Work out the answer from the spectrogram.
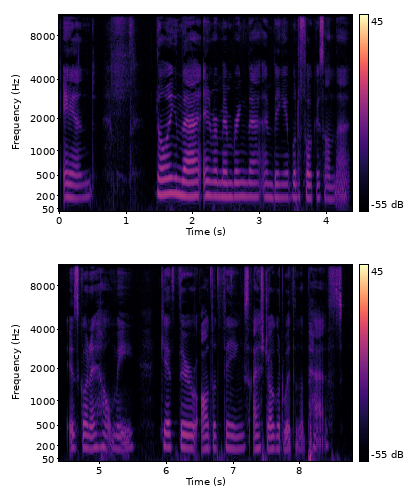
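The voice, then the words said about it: Tearful voice, breaking while crying. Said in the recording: “I'm pretty sure y'all can hear it in my voice breaking. I've been I'm crying right now”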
